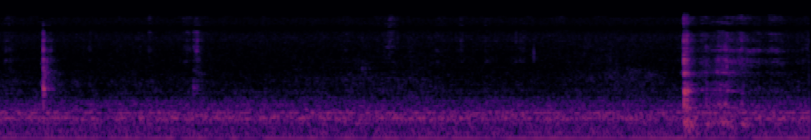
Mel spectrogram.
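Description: Quiet room tone with a steady low hum, broken by three faint light ticks; the last, about three and a half seconds in, is the loudest.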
